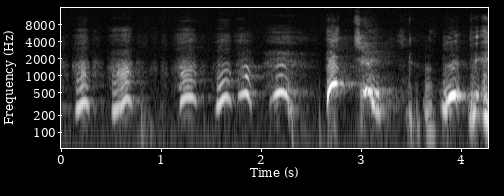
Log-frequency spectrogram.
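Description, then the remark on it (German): A voice builds up with a series of short, breathy gasps before a sharp, noisy sneeze caused by dust in the nose bursts out, followed by a few more gasping breaths, fairly loud. “Und wenn man einen Staub in der Nase hat, dann muss man niesen.”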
